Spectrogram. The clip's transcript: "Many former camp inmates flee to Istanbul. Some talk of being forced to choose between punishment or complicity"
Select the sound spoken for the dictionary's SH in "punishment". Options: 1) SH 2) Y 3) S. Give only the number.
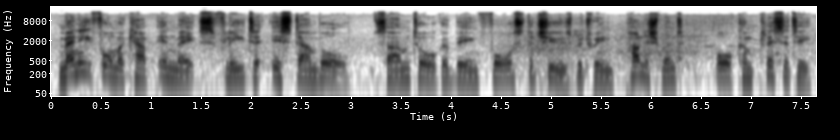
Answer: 1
